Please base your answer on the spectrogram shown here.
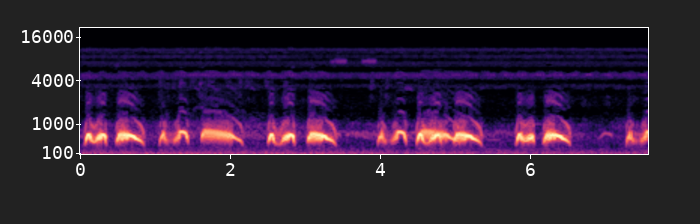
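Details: Trapping lure recording of a spotted dove: a busy run of soft coos, short doublets mixed with longer drawn notes that droop at the end, almost continuous. A faint high beep and low hum sit underneath.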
